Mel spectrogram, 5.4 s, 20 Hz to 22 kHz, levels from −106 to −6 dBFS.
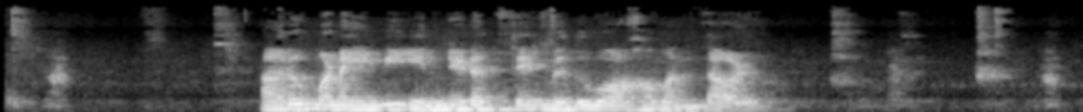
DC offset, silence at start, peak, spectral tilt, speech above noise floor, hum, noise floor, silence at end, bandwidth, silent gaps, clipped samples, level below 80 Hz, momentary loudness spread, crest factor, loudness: under 0.1%; 1.3 s; -2 dBFS; -8.5 dB/octave; 53 dB; none; -66 dBFS; 0.15 s; 6 kHz; none; under 0.1%; -54 dBFS; 9 LU; 14 dB; -14 LUFS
